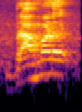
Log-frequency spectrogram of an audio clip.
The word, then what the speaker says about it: ब्राह्मण: जैसे शब्द है ब्राह्मण। ब्राह्मण उच्चारण हम करते हैं तो पहले ह का उच्चारण होता है, अर्ध ह का, उसके बाद म का उच्चारण होता है।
